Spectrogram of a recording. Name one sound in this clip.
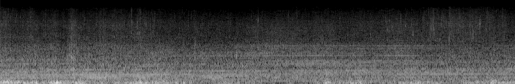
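Wind buffets outdoors with low gusty rumbles.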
